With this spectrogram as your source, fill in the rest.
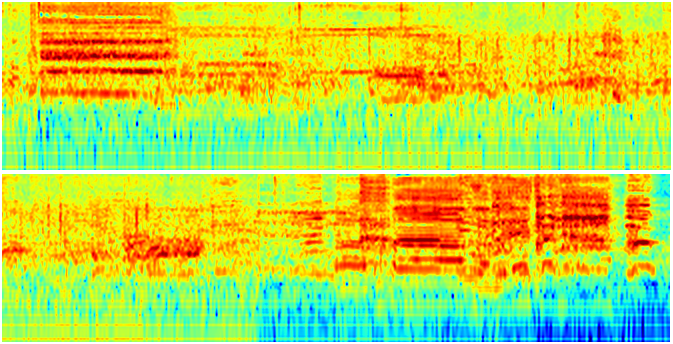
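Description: A chicken being caught and handled at a poultry farm squawks and clucks loudly up close, its calls rising in agitated bursts toward the end, with people talking over a steady background hum.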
